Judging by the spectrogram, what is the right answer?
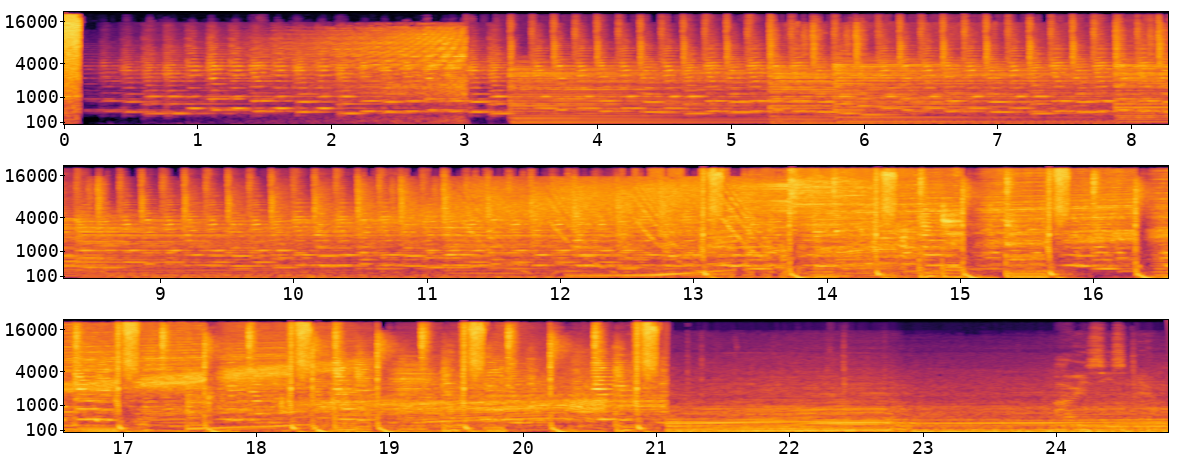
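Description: A Maserati GranTurismo engine revs hard while driving, a loud, close, rising and falling growl with repeated surges toward a high-pitched wail, then a drop back near the end, with people talking over it.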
